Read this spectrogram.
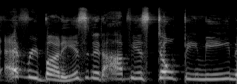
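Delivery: high, put-on wounded retort; upset young woman. Retold upset woman argues back.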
